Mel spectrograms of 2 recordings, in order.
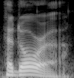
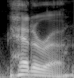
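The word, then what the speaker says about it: Hedorah: footage of the Kaiju hedora or hedera if you want to pronounce it that way in this cannon the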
